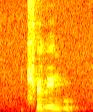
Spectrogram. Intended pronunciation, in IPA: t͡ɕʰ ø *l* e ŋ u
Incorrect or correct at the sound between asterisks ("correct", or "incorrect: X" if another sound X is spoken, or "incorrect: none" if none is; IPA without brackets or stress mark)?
correct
